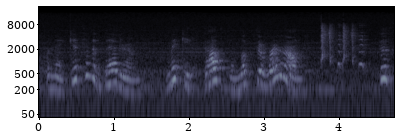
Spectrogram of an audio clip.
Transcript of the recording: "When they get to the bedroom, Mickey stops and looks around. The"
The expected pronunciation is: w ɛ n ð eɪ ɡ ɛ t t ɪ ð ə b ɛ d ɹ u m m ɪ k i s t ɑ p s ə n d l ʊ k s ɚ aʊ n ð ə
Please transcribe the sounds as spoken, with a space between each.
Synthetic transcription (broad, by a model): w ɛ n ð eɪ ɡ ɛ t t ɪ ð ə b ɛ d ɹ u m m ɪ k i s t ɑ p s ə n l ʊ k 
